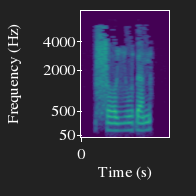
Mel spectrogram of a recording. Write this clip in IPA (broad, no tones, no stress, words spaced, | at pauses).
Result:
soʎuɗɐn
